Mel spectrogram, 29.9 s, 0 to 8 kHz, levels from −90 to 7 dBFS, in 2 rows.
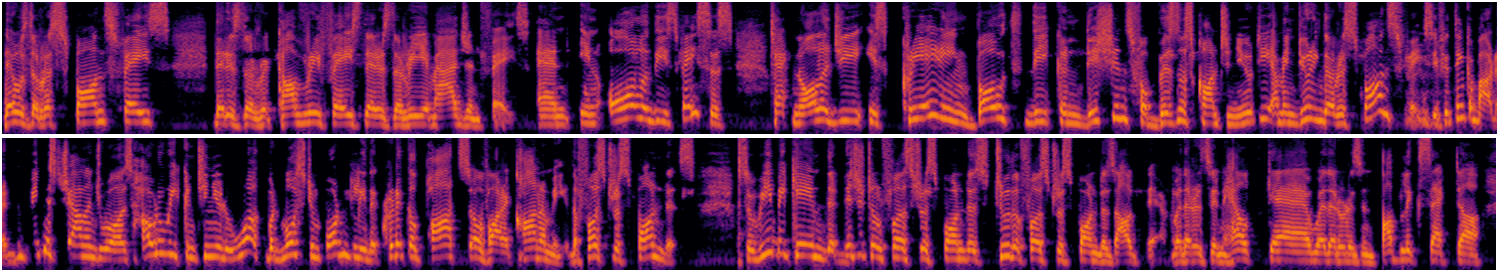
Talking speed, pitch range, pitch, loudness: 175 wpm, 155-215 Hz, 180 Hz, -22 LUFS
